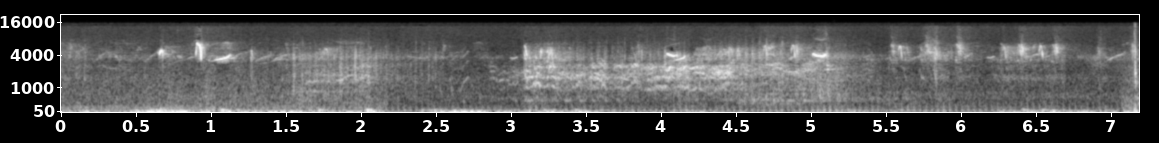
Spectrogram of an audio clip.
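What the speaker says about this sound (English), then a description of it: "Looks like our firefinches and waxbills are here again." Small birds, firefinches and waxbills, gather at a waterhole and give faint, high chirps and tweets in scattered bursts against a quiet background.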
